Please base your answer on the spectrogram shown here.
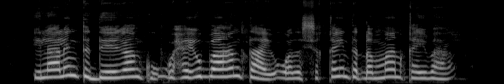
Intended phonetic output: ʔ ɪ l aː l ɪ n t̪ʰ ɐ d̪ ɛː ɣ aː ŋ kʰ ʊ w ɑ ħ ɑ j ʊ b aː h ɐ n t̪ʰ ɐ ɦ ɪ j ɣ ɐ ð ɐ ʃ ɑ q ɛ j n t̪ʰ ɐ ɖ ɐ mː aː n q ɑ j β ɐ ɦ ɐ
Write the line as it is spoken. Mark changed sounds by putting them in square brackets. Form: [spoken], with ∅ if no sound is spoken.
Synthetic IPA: ʔ ɪ l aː l ɪ n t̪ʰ ɐ d̪ ɛː ɣ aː ŋ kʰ ʊ w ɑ ħ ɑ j ʊ b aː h ɐ n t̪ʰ ɐ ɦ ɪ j [w] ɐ ð ɐ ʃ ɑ q ɛ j n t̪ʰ ɐ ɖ ɐ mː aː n q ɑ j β ɐ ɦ ɐ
